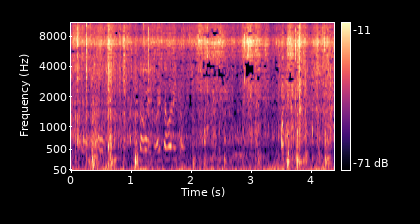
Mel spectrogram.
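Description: Horse hooves on wet, muddy ground: a few irregular dull thuds as the horses step through the mud.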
